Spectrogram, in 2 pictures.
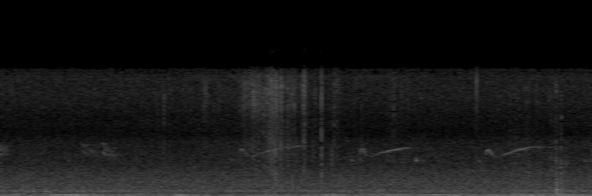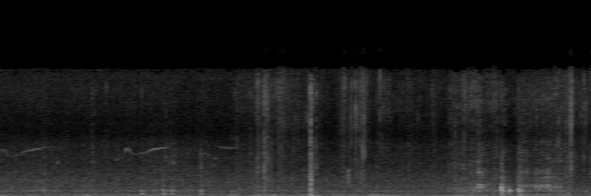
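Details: Swarm of honey bees in a swarm trap being emptied: a continuous low droning buzz, a few faint thin whistles in the middle, and scattered knocks and taps in the last seconds.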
